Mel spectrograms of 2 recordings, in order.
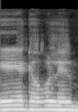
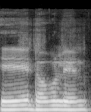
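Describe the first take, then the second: No difference in how they are said.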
